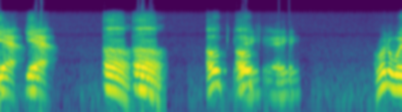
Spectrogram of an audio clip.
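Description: A young man talks with animation over an online call.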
